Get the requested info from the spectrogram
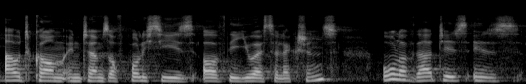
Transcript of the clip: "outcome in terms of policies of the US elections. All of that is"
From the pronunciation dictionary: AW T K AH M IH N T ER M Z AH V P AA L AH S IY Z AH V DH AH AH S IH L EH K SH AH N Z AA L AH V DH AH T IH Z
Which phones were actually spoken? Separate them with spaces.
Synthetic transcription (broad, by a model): AW T K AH M IH N T ER M Z AH V P AA L AH S IY Z AH V DH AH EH S IH L EH K SH AH N Z AA L AH V DH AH T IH Z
